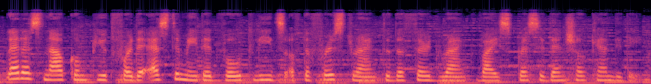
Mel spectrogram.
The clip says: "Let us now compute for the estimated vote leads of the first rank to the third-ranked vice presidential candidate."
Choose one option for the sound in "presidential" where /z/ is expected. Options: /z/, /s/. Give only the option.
/s/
